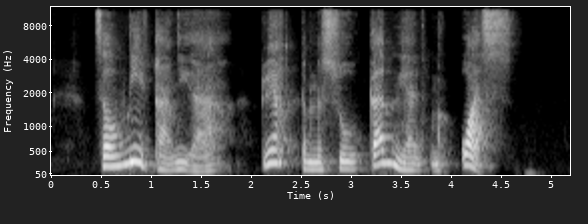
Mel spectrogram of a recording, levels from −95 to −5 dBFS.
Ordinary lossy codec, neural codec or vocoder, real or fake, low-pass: MP3, 96 kbps; codec, 24 kHz, 1 kbps, SNAC; fake; 10.8 kHz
